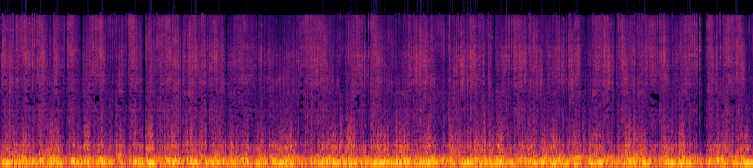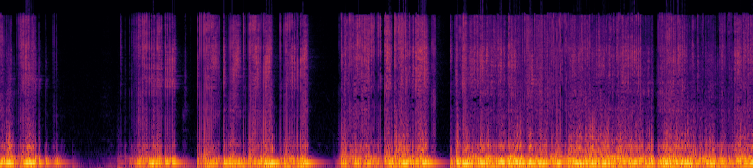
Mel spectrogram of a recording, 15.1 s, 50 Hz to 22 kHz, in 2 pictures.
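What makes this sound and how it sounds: Long nails rapidly scratch a hollow steel mesh microphone grille, making a loud, dense scratching roar dominated by a deep, buzzing low hum. The scraping pauses into brief silences around the middle, the longest at about 8 to 9 seconds, then resumes just as heavily.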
